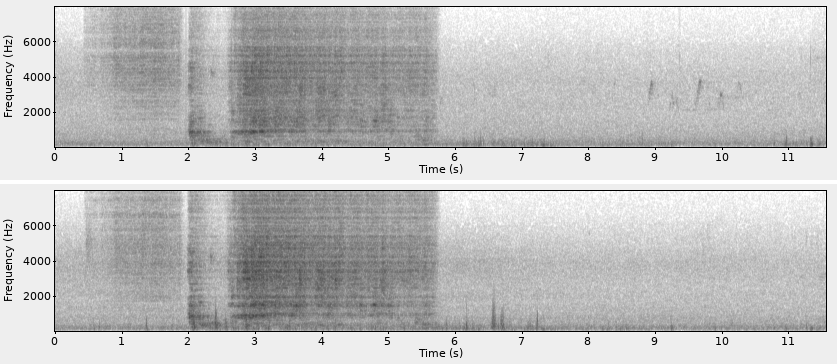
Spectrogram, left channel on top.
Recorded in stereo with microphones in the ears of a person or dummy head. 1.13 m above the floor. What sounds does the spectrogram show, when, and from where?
0.4 s frying: 70° left (ahead or behind), 1.4 m
2.0 s a toilet flushing: 35° right (ahead or behind), 1.6 m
